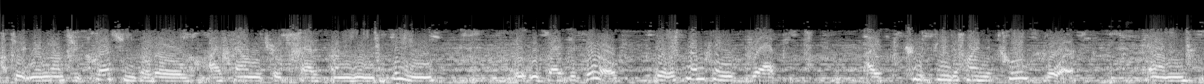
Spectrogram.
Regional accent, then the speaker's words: California, United States; I'm from Southern California

